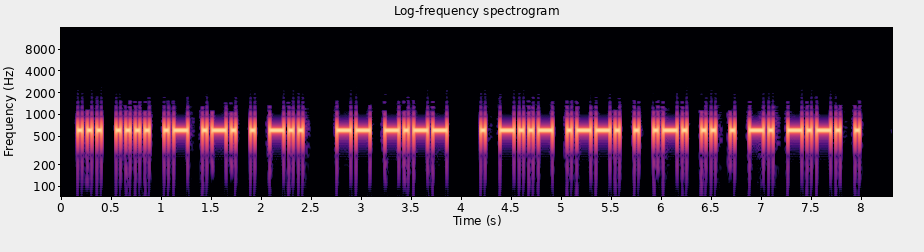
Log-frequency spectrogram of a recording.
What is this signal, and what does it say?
Morse code, heard as a keyed tone, about 25 wpm, 600 Hz. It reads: SHARED MY EXPERIENCE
